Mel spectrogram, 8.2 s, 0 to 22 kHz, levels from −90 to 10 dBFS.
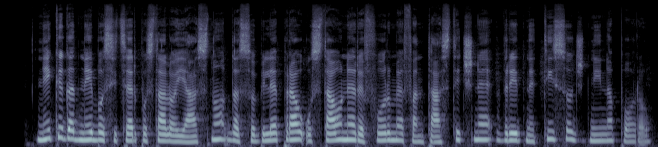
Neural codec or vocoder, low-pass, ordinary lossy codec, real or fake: vocoder, 44.1 kHz, 128 mel bands every 512 samples, BigVGAN v2; 19.8 kHz; none; fake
